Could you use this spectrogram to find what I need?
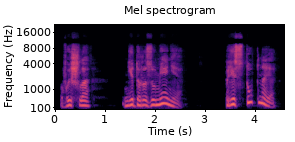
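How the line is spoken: Awkward, strained words. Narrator (Russian): неуклюже выдавил он

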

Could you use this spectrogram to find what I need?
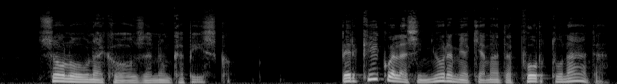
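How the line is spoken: Very quiet remark. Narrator (Italian): Mia madre molto piano osservò

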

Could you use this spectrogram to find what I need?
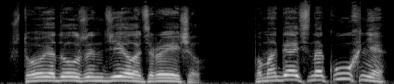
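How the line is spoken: Displeased grumble. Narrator (Russian): пробурчал он недовольно

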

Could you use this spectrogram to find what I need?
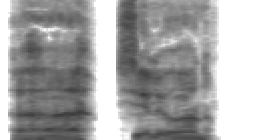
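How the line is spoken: Amused grunt. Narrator (Russian): Канс хмыкнул

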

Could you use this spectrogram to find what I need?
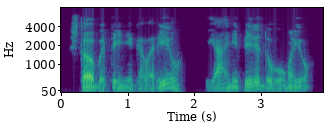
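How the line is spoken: Soft objection. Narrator (Russian): мягко возразил Элвин

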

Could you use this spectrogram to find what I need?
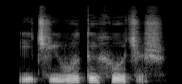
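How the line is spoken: Through gritted teeth. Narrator (Russian): Процедил сквозь зубы Тапок

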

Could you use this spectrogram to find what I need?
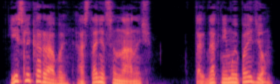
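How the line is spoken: Plain. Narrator (Russian): сказал Гвоздарь

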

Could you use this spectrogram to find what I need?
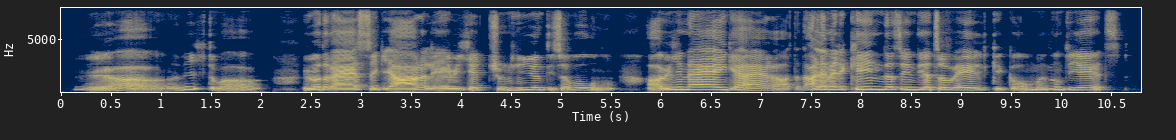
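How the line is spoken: Deep sigh, trailing off. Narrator (German): seufzte tief auf, ohne den Satz zu vollenden

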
